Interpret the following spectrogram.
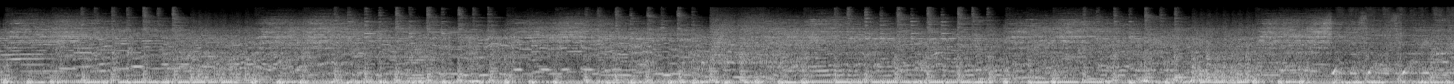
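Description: Live metal band playing loud: electric guitar over a drum kit, with drum and cymbal hits throughout.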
